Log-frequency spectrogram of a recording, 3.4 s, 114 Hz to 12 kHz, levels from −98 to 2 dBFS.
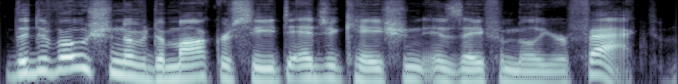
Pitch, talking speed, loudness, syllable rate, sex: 155 Hz, 175 wpm, -18 LUFS, 6.2 syllables/s, male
